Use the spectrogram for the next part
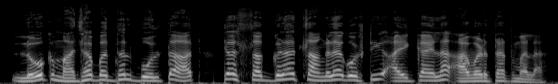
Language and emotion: Marathi, happy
